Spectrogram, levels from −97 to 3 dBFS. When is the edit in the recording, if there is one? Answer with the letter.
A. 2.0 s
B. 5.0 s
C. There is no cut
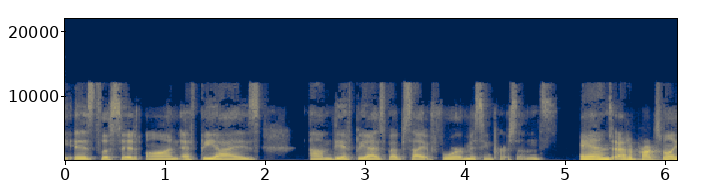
B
